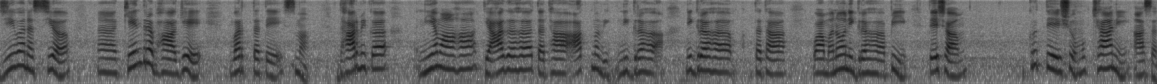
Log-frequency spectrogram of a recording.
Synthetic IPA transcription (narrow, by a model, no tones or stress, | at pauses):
d͡ʒiːʋɐnɐsjɐ | keːnd̪ɾɐbʱaːɡeː | ʋɐɾt̪ɐt̪eːsmɐ | d̪ʱaːɾmikɐ | nijɐmaːɦɐt̪jaːɡɐɦɐt̪ɐt̪ʰaːa̰ːt̪mɐʋiniɡɾɐɦɐ | niɡɾɐɦɐ | t̪ɐt̪ʰaː | ʋaːmɐnoːniɡɾɐɦɐːpi | t̪eːʃaːm | kɾut̪ːeːʃumukʰjaːniaːsɐn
